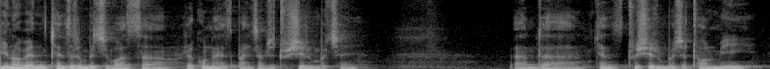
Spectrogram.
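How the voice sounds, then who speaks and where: With a South Asian accent, this man has a very deep, low pitch and a dark, mellow tone. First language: not English. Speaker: Buddhist teacher. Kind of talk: dharma talk with questions and answers. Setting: teaching event with audience. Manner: halting with fillers.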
